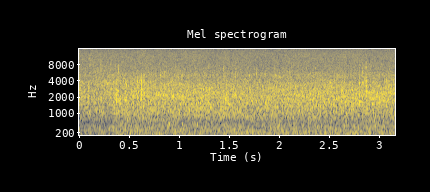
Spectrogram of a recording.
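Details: Steady, rushing broadband noise like wind or surf, with no animal calls.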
